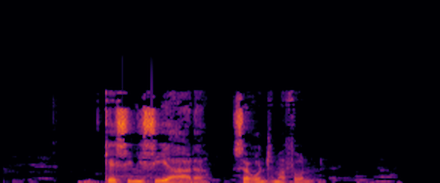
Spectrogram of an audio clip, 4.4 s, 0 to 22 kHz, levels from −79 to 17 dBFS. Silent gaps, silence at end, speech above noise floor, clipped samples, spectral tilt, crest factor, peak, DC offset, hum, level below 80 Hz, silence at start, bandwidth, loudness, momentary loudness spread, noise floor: none; 1.25 s; 39 dB; under 0.1%; -3 dB/octave; 22 dB; 0 dBFS; under 0.1%; none; -66 dBFS; 0.8 s; 12 kHz; -17 LUFS; 17 LU; -58 dBFS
